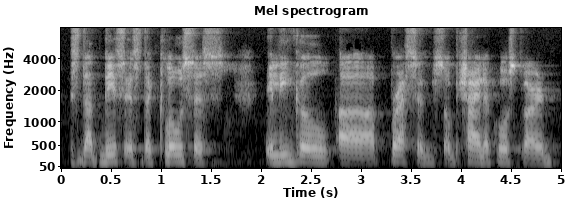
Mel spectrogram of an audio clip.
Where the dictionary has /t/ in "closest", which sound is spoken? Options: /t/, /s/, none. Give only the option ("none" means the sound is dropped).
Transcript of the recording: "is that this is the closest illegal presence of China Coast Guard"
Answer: /t/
